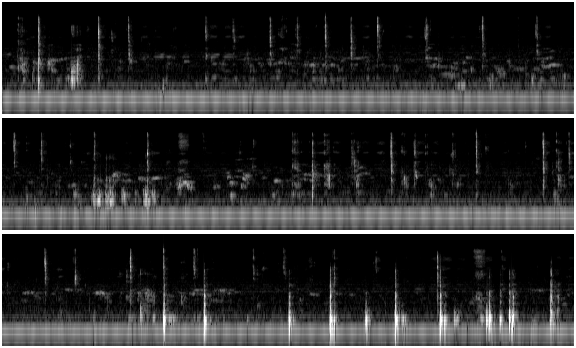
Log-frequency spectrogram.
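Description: Close-miked eating of crisp green mango: sharp crunching and mouth clicks that come more often and louder in the last few seconds. A steady low hum runs underneath.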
